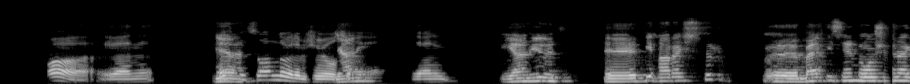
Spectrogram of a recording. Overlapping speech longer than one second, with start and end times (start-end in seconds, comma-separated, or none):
none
